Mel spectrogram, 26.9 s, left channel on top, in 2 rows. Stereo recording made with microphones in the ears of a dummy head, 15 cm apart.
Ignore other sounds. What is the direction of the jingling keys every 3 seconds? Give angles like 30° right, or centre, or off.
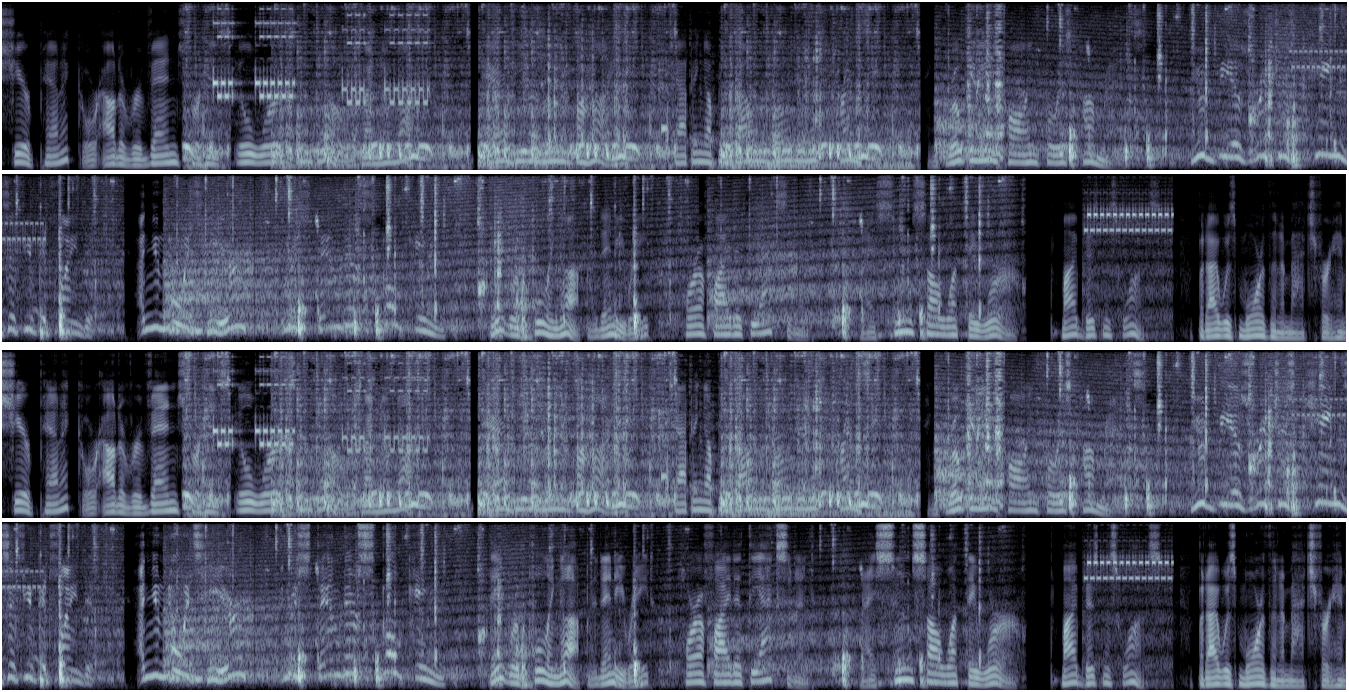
off, 70° right, 60° right, 50° right, 20° right, 20° left, 50° left, 60° left, off.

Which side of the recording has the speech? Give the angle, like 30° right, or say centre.
70° right.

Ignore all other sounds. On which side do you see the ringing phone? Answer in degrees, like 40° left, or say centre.
10° left.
